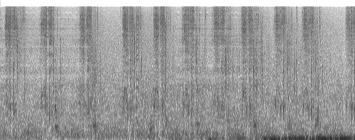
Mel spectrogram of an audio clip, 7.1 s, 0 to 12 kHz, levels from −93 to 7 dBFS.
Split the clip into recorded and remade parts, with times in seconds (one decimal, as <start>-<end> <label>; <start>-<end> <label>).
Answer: 0.0-1.8 remade; 1.8-3.5 recorded; 3.5-5.2 remade; 5.2-7.1 recorded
